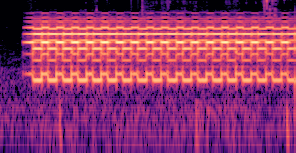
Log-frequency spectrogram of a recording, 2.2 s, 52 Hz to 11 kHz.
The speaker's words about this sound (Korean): 네, 벨렐렐렐렐레 전화벨 소리입니다. 아, 1부에 나가는 노래 이 소리 숨겨놓을 거예요.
